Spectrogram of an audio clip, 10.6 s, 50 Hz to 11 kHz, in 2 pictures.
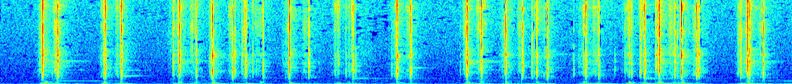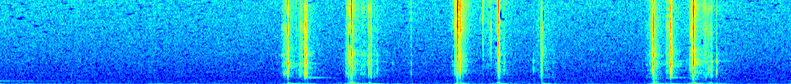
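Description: A small 3x3 switch tester with clear plastic keycaps on Cherry MX switches in a clear plastic base rests on dark velvet while fingertips press and tap the keys. Rapid bursts of sharp, bright clicks and clacks with a low thock beneath stop dead with no ring. Dense flurries through the first five seconds give way to sparser, scattered presses after a short pause.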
